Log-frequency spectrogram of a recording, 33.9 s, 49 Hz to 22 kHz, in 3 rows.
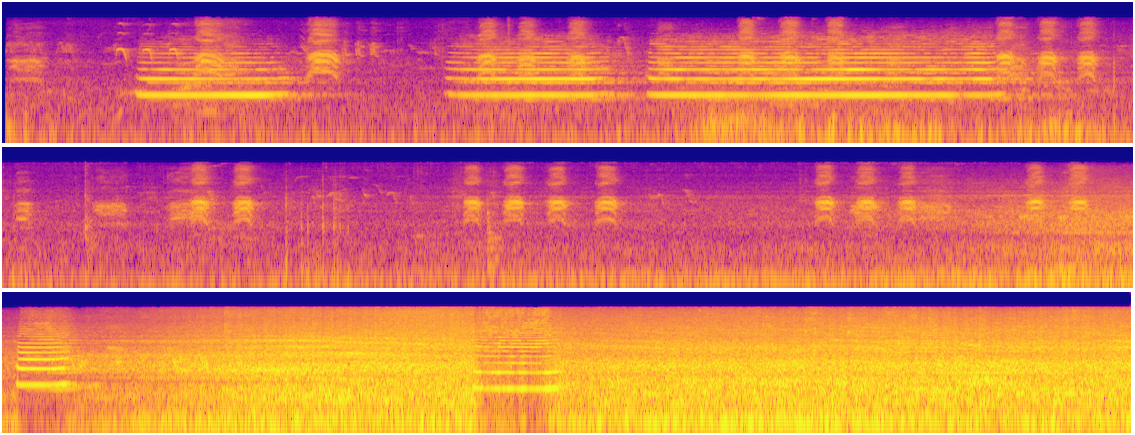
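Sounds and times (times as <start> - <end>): locomotive horn blasts: 1.3 - 3.0, 4.4 - 10.4, 22.8 - 23.6, 27.3 - 28.4
train passing with wheel clatter: 1.4 - 12.3, 15.8 - 33.9
bird calls: 10.0 - 18.4.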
